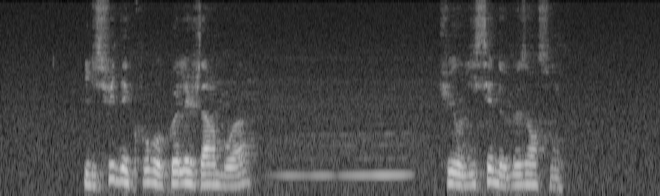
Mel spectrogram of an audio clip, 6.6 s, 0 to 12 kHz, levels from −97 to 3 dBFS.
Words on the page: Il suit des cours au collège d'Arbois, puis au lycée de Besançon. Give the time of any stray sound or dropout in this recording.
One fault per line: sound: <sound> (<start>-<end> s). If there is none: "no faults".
sound: squeak (2.6-4.2 s)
